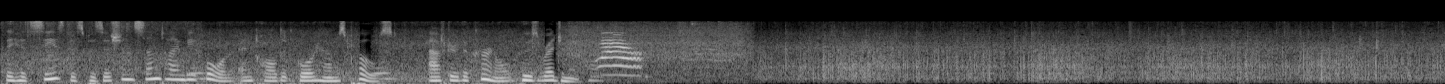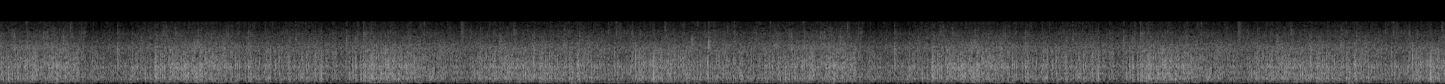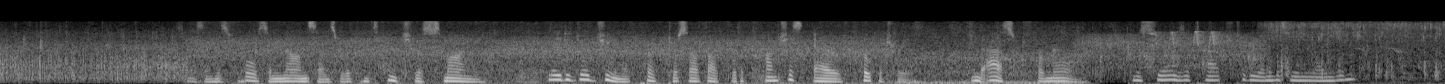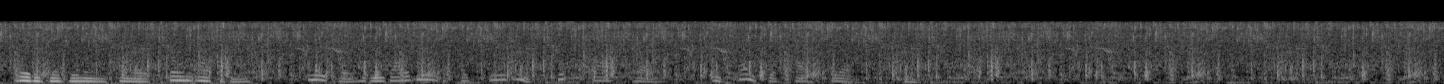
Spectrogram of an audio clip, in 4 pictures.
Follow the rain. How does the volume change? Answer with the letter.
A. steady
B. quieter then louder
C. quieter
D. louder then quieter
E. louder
A.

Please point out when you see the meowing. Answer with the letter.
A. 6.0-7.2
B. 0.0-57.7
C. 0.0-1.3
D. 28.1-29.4
A.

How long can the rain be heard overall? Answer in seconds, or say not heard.
58 s.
